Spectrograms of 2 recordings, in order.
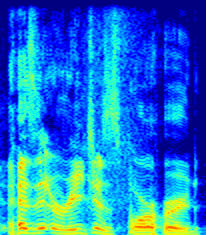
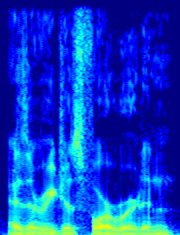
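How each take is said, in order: First: Narration broken up by real laughter, louder; laughing. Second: Said in the usual way. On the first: Real, not acted. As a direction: laugh through the words. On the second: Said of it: "as it realizes how panicked you are".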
